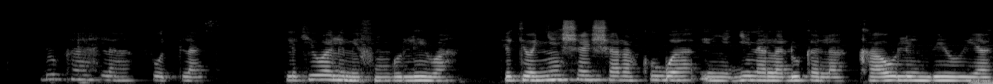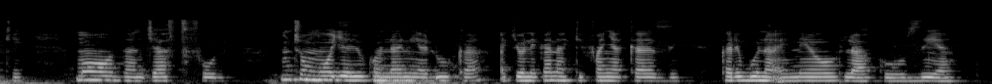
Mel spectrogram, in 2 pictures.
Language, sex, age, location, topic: Swahili, female, 25-35, Nairobi, finance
